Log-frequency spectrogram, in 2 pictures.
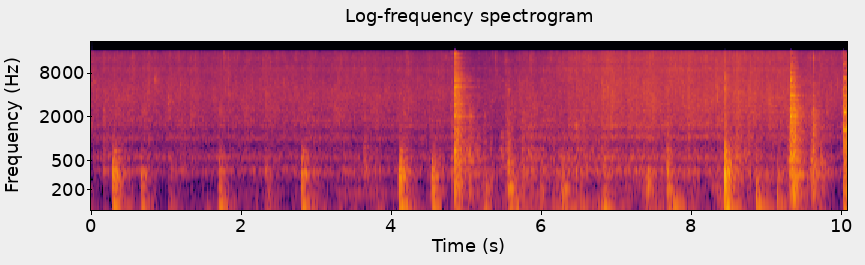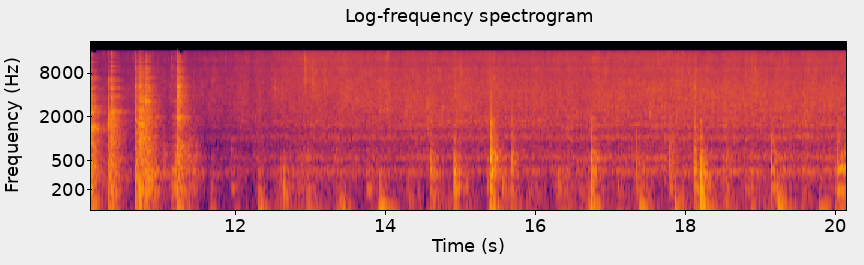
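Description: Small chopped potato and vegetables sautéing in a pan, a soft continuous fry under scattered utensil scrapes and a quick cluster of sharp knocks midway, with faint water-like splashes in the background.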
